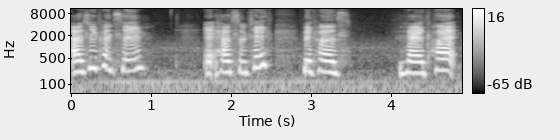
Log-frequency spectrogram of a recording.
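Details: Adult woman with stage 4 adenoid cystic carcinoma, treated with surgery, radiation and gamma knife, who has no hard palate and is speaking with her palatal obturator removed: hypernasal speech (palatal defect).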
